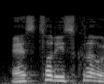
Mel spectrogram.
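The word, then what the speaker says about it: asterisk: 요거 에스터리스크라고 읽어요.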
